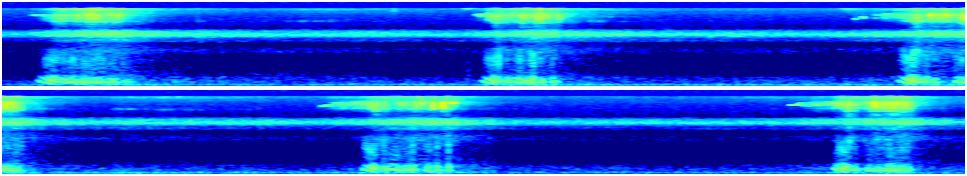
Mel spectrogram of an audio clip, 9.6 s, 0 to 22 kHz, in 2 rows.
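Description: Short, low, fluttering snores recurring about every two seconds, roughly 27 a minute, over faint steady room hum: snoring.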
